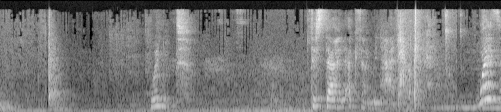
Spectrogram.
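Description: A young woman speaks angrily.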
